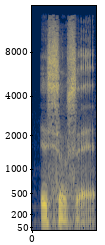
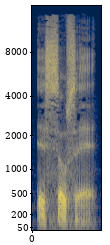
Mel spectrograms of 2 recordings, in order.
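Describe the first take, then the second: First: Lower, mock mournful sigh of a line; mock sad. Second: Said in the usual way. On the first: Mocking Cowboys fans, much lower mock sadness. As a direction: pretend to grieve over them.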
